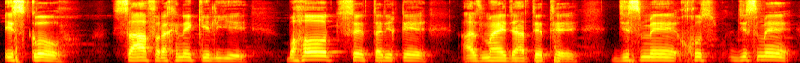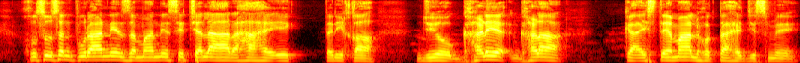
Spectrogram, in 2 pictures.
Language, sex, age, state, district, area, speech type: Urdu, male, 45-60, Uttar Pradesh, Lucknow, urban, spontaneous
